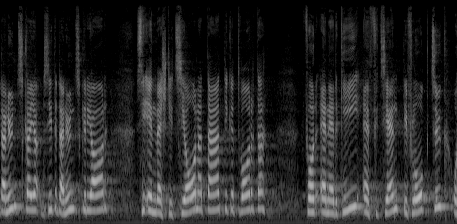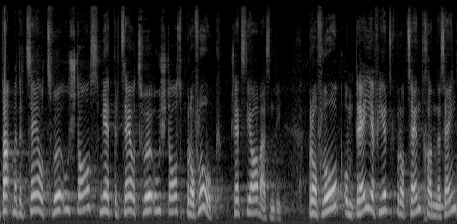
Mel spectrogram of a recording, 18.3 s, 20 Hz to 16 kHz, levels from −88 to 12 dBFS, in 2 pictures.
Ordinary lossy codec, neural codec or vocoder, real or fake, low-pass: none; none; real; 14.4 kHz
